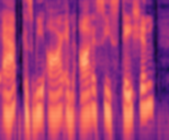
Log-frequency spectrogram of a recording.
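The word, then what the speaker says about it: Audacy: from the odyssey app because we are an odyssey station it's spelled a-u-d-a-c-y odyssey open up that app download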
